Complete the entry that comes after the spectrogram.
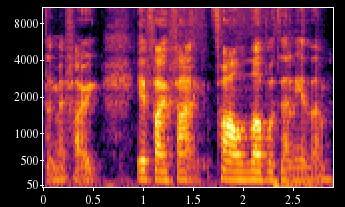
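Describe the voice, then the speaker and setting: At a moderate pace, a woman speaks with vocal fry and a very deep, low pitch. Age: 70s. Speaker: tarot YouTuber. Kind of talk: casual monologue to camera. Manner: halting, many fillers.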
